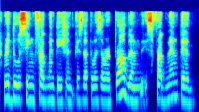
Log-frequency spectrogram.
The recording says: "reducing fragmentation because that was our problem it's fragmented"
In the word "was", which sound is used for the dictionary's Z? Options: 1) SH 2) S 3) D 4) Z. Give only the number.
2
